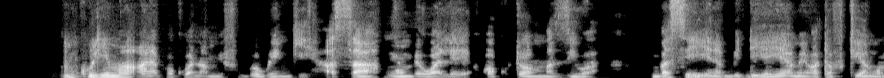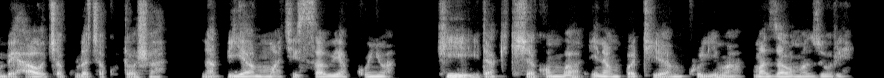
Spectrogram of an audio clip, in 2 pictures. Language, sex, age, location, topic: Swahili, male, 25-35, Nakuru, agriculture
